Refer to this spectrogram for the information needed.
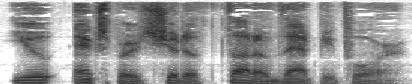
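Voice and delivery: usual speaking voice

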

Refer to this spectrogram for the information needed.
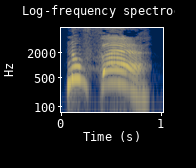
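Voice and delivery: high, loud petulant shout. Acted. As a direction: yell it like a sulky kid who lost. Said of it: "Essex shouts".

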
